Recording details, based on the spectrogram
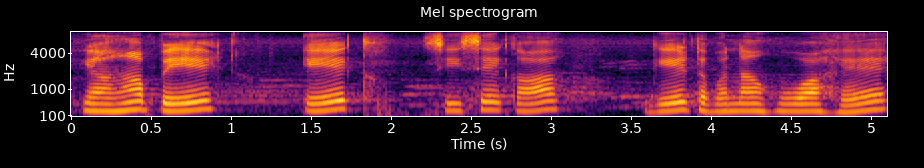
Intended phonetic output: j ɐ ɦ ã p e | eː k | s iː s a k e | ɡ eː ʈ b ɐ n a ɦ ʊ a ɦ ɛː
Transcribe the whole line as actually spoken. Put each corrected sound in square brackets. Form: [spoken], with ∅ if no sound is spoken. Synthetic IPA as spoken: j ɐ ɦ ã p e | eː k | s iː s [e] k [a] | ɡ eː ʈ b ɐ n a ɦ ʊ a ɦ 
